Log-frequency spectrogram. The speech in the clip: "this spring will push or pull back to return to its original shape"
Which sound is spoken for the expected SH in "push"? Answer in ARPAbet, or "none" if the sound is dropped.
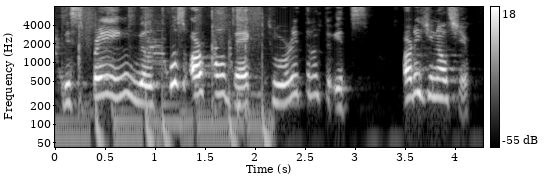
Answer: S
